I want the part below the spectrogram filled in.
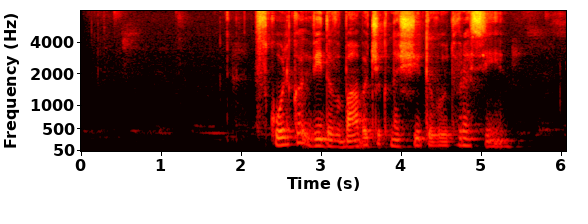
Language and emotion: Russian, neutral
